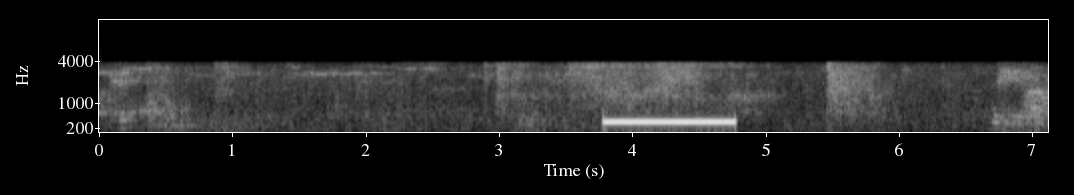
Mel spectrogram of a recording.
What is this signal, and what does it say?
Ringback tone (Europe, 425 Hz), with speech.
